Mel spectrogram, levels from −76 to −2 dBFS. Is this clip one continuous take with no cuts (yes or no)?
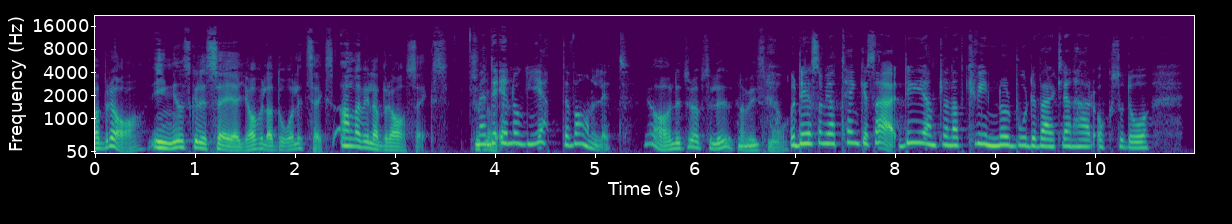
no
